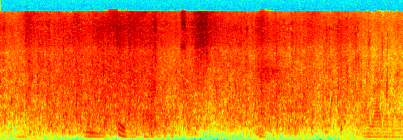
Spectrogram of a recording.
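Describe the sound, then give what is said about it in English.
A steady, continuous rush of flowing water, like a stream running over rocks, fills the whole stretch at an even volume, with a few brief low tones drifting through. “Next up, we're about to let the water flow. We're going to talk about the stream team.”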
